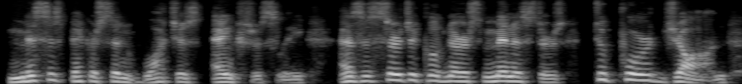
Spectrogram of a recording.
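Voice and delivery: usual speaking voice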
